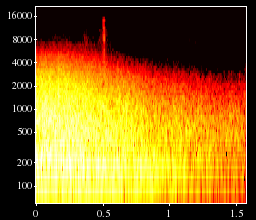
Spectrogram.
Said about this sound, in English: Oh, grenade. Oof. Took that one right to the face.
